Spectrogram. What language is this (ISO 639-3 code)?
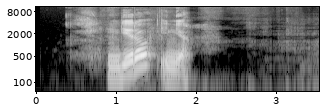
mas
